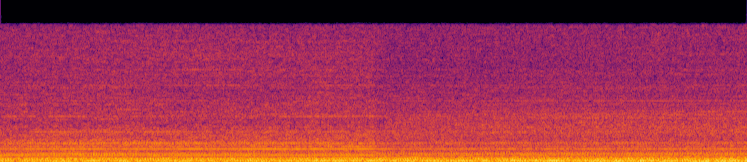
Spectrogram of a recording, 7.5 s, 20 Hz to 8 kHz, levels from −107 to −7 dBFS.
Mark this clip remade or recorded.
recorded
